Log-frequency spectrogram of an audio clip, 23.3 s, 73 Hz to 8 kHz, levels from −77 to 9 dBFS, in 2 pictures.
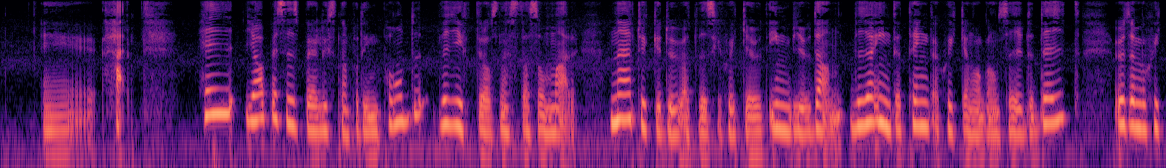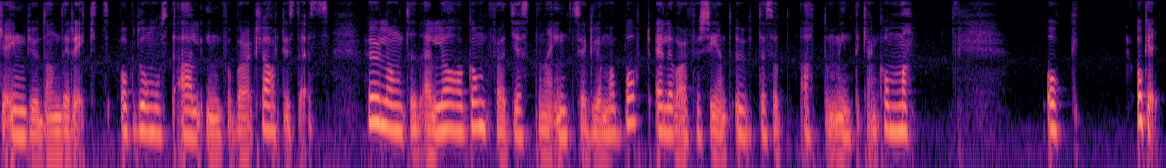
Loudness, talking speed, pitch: -19 LUFS, 195 wpm, 205 Hz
